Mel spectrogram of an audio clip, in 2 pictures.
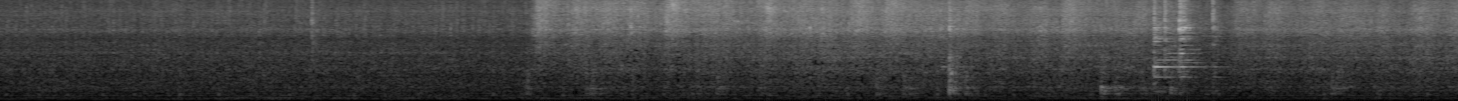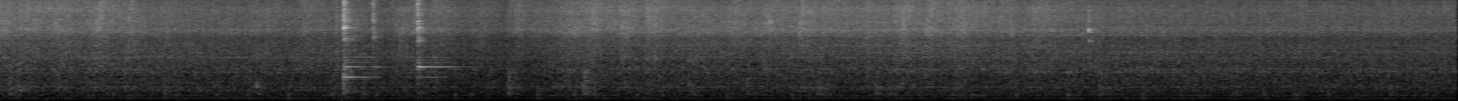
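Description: Onions and ginger-garlic paste sizzling in hot oil in a metal pot, stirred with a steel ladle. The sizzle turns suddenly louder about five seconds in and eases off near the end, with the ladle clinking against the pot twice around the middle.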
